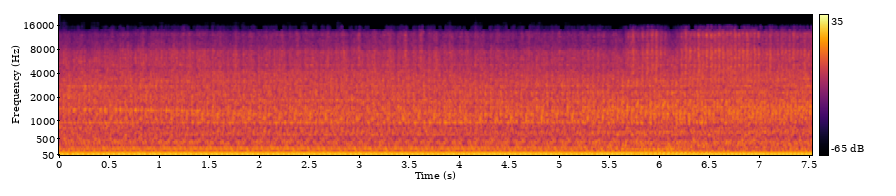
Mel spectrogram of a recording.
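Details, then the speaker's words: Mahindra 3525 diesel tractor at 18-19°F, after four or five minutes running following a cold start with booster pack; steady, even diesel chug at idle with regular beat and no misses: smoothed-out normal idle. "a y sound like it run a little bit better now it took at least I don't know four or 5 minutes before it kind of smooth out out there see like it's running a lot better now"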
